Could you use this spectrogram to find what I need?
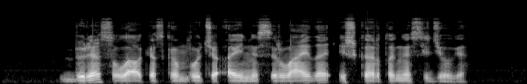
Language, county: Lithuanian, Vilnius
